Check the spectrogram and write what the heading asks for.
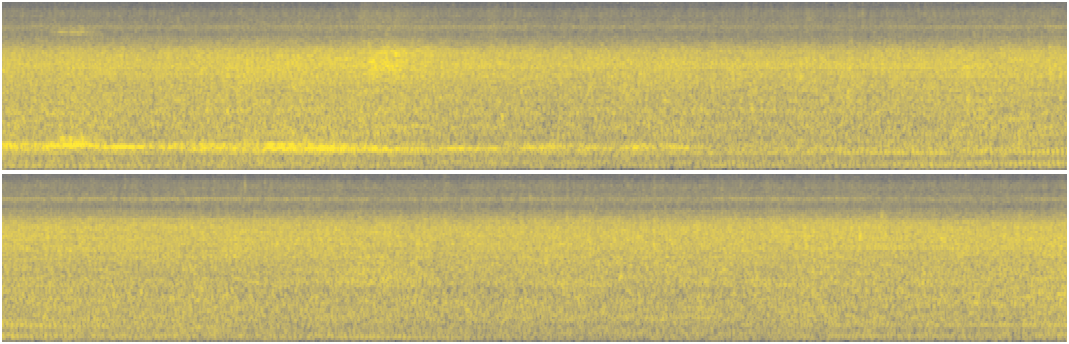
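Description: Steady rushing and bubbling of aquarium aeration and water, with a low hum. A wavering tone sits on top in the first few seconds and fades away.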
